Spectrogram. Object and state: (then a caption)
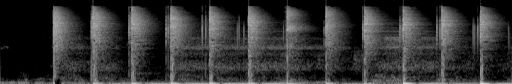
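Steel Newton's cradle. Long black nails set a small chrome steel Newton's cradle with five solid steel balls in motion, and the balls knock together. Twelve sharp, bright metallic clicks repeat at a steady pace of about two and a half per second, each dying away quickly.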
